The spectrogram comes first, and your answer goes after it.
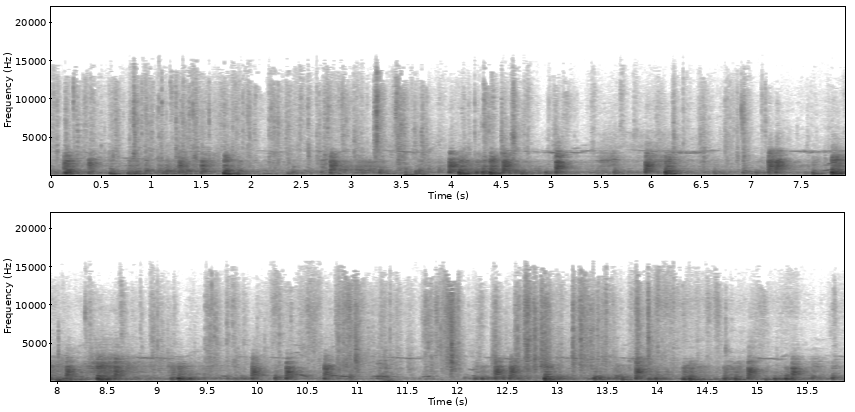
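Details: Indoors with mother Aston, four-week-old Boerboel pups give scattered whimpers and faint whines among busy rustling, scrabbling and occasional human speech throughout.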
